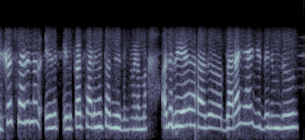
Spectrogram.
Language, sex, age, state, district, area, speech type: Kannada, female, 30-45, Karnataka, Uttara Kannada, rural, conversation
